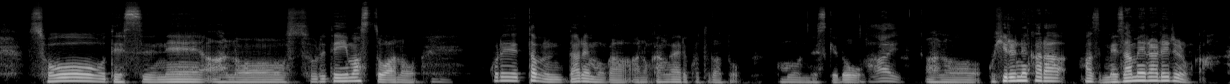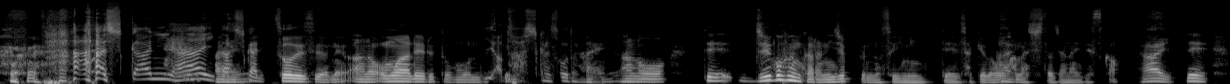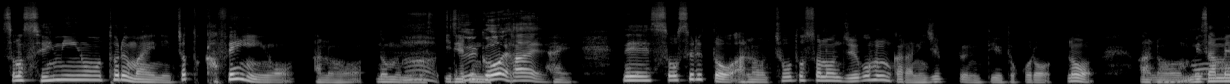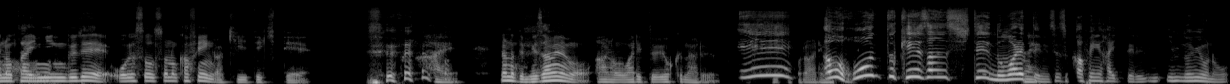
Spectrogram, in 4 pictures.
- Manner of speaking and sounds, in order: other background noise; chuckle; laughing while speaking: "確かに"; anticipating: "はあ、すごい"; laughing while speaking: "すご"; unintelligible speech; surprised: "ええ！"
- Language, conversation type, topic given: Japanese, podcast, 仕事でストレスを感じたとき、どんな対処をしていますか？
